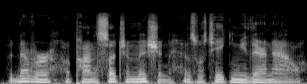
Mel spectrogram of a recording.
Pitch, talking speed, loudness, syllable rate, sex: 110 Hz, 235 wpm, -17 LUFS, 6.1 syllables/s, male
